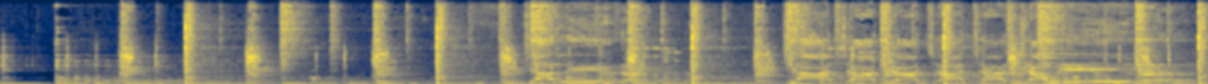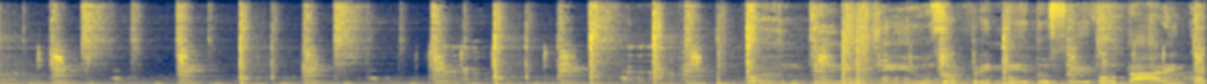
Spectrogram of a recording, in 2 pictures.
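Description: A loud, full song plays throughout, with a steady driving beat, heavy bass and a singing voice weaving melodic lines over dense instrumentation.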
